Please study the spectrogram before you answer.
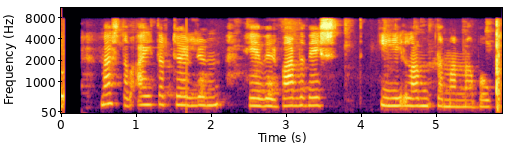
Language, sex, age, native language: Icelandic, female, 12, Icelandic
